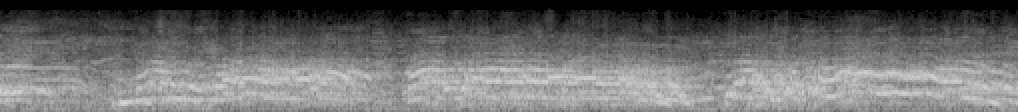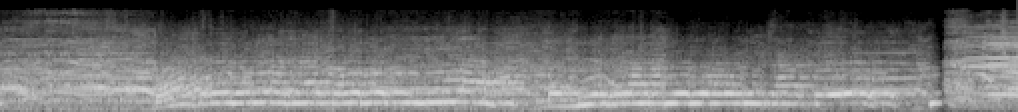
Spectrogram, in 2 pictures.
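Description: A crowd of men and women sings slowly together outdoors.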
